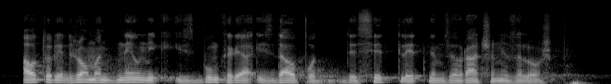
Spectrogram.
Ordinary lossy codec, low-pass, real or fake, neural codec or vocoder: AAC, 64 kbps; 14.4 kHz; fake; autoencoder, 48 kHz, 32 numbers a frame, DAC-VAE, trained on Japanese speech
